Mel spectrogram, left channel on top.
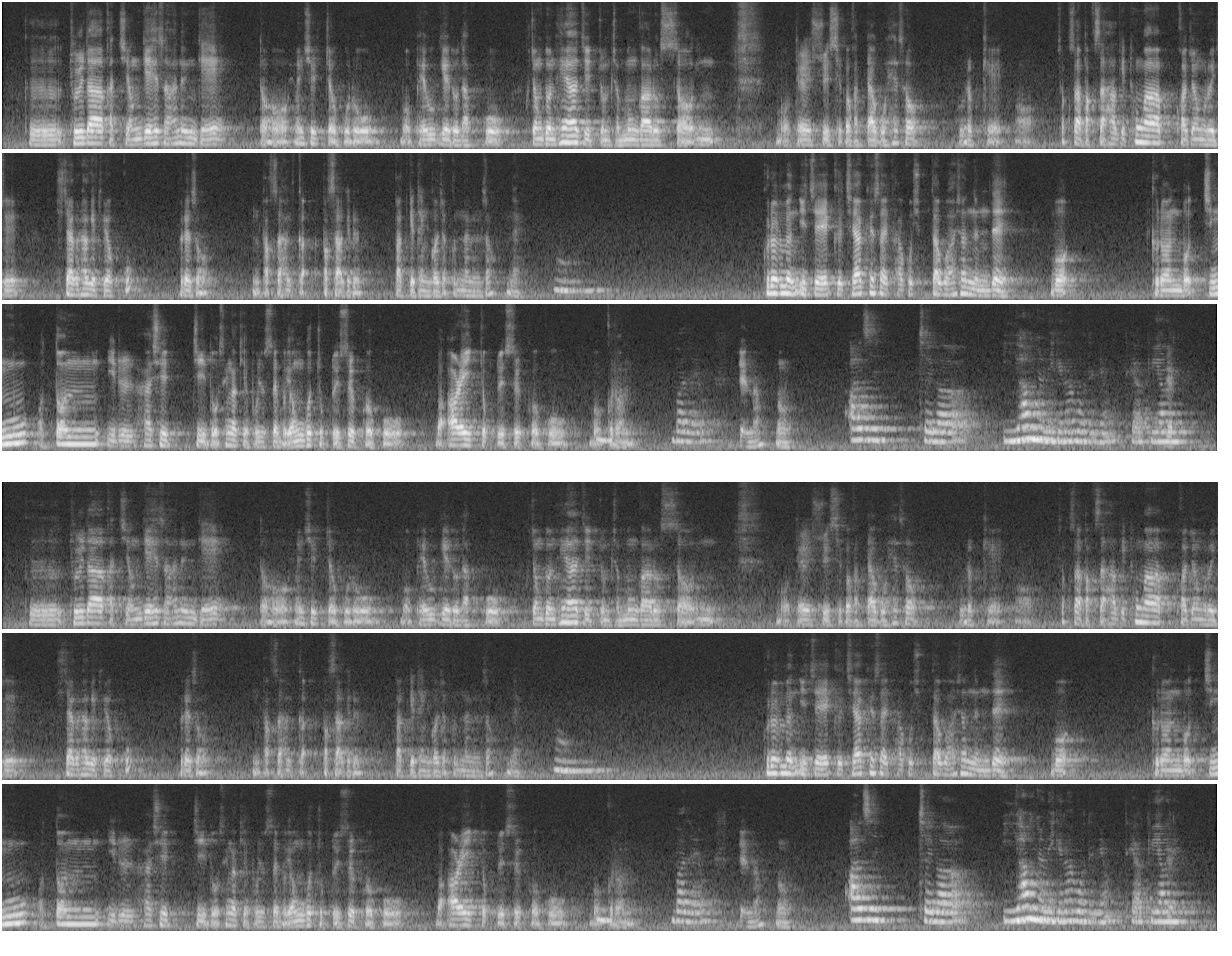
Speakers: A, on the left; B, on the right.
A: 그 둘 다 같이 연계해서 하는 게 더 현실적으로 뭐 배우기에도 낫고 그 정도는 해야지 좀 전문가로서 뭐 될 수 있을 것 같다고 해서 그렇게 어, 석사 박사 학위 통합 과정으로 이제 시작을 하게 되었고 그래서 음, 박사 학위가 박사 학위를 받게 된 거죠. 끝나면서. 네.
B: 음.
A: 그러면 이제 그 제약회사에 가고 싶다고 하셨는데 뭐 그런 뭐 직무 어떤 일을 하실지도 생각해 보셨어요? 뭐 연구 쪽도 있을 거고 뭐 RA 쪽도 있을 거고 뭐
B: 음,
A: 그런
B: 맞아요.
A: 제나 어.
B: 아직 제가 2학년이긴 하거든요. 대학 2학년이라
A: 네.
